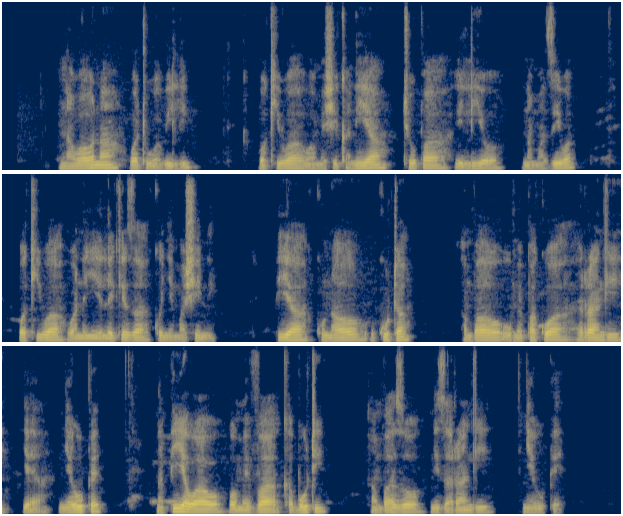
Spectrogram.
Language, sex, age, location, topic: Swahili, male, 18-24, Kisumu, agriculture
